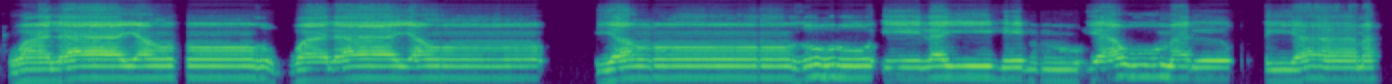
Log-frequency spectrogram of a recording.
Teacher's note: Nun sukun bertemu huruf dha, ikhfa hakiki, dan ikhfanya dibaca tebal karena dha huruf isti'la atau huruf tebal.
